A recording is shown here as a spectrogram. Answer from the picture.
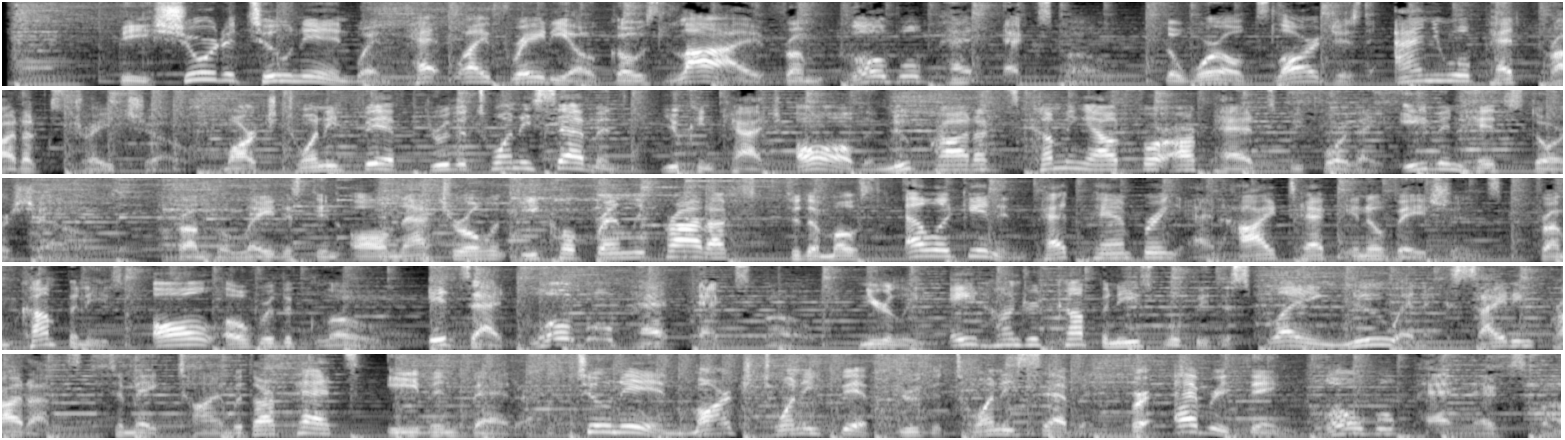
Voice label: Commercial; PetExpo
